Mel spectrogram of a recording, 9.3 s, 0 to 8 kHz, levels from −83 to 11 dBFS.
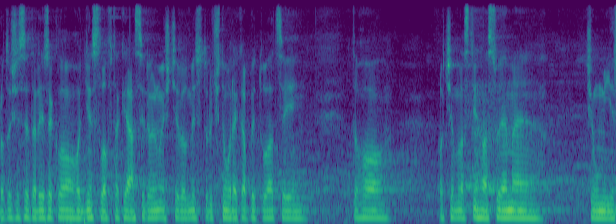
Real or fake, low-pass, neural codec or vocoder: real; 7.2 kHz; none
